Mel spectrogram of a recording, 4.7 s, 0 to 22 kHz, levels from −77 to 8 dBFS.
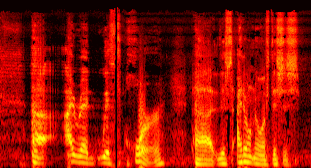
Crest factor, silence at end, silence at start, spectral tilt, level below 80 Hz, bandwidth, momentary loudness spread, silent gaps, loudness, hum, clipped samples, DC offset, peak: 14 dB; 0.2 s; 0 s; -3.5 dB/octave; -46 dBFS; 17.5 kHz; 9 LU; none; -17 LUFS; none; under 0.1%; under 0.1%; -4 dBFS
